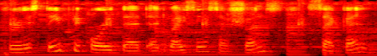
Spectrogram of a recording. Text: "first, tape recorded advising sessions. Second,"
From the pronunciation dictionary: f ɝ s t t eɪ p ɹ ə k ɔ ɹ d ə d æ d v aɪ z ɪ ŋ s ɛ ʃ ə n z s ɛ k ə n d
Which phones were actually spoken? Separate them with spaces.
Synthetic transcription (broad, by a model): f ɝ s t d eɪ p ɹ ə k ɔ ɹ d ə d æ d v aɪ s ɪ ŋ s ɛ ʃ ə n s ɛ k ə n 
